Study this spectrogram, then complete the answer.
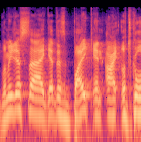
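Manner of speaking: ordinary talk, nothing marked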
